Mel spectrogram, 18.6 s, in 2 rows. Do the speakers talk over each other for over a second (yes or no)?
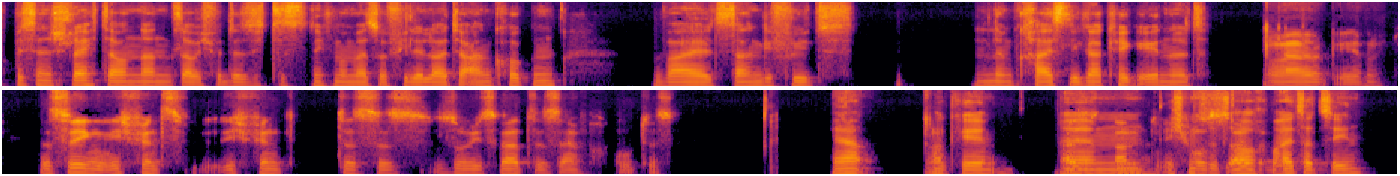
yes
